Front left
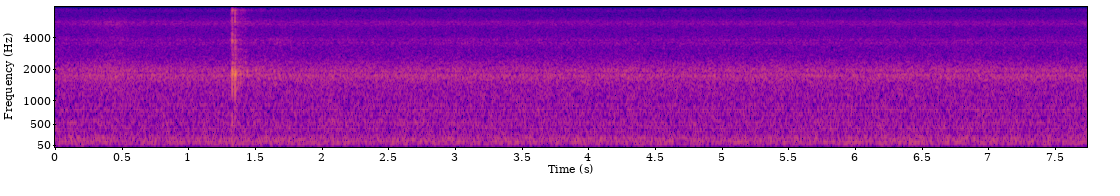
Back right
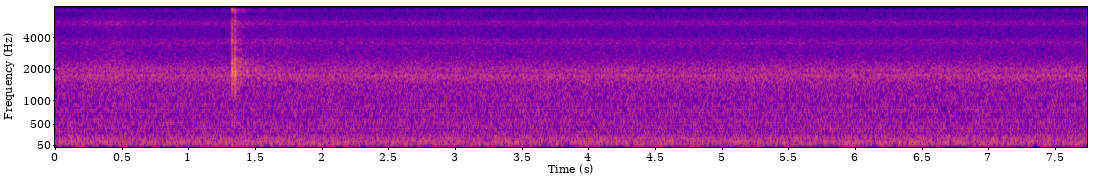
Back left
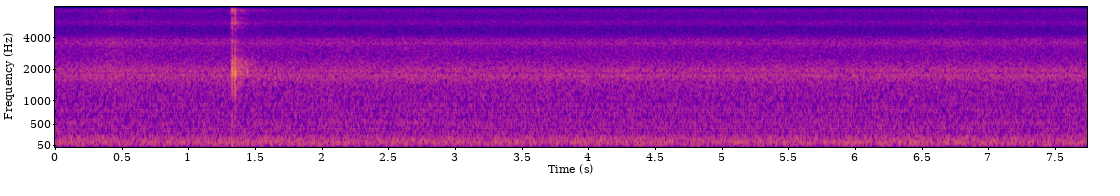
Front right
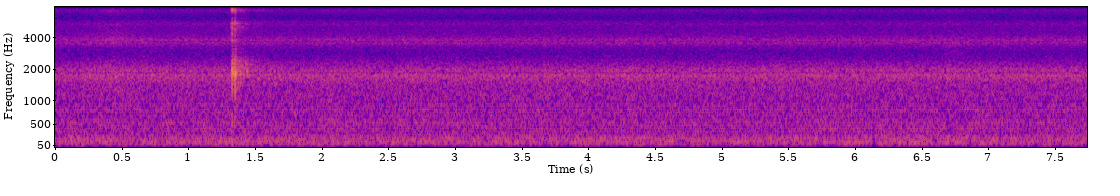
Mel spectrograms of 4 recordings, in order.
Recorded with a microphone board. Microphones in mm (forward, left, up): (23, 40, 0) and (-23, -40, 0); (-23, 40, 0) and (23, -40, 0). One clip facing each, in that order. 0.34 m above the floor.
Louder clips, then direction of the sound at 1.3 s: Even, even; 15° left.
